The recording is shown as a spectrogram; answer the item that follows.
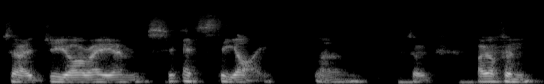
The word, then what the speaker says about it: Gramsci: individuals one is antonio gramsci that's spelt uh g-r-a-m-s-c-i so i often pronounce it gramski but my italian friend always corrects me it's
